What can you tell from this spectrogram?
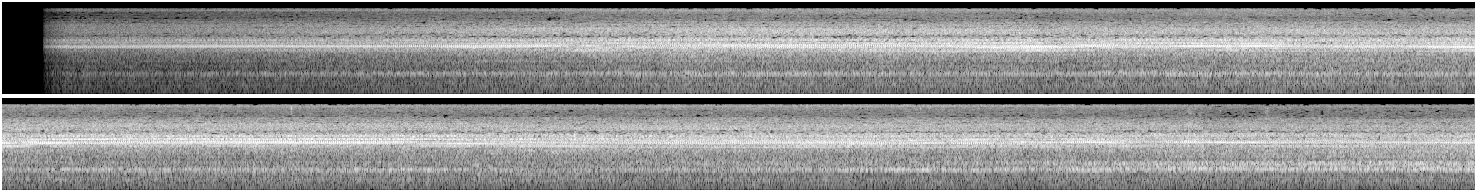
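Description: A running LLDPE stretch film cast extrusion line: a steady machine din of motors and fans with a constant high whine, building up over the first few seconds.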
